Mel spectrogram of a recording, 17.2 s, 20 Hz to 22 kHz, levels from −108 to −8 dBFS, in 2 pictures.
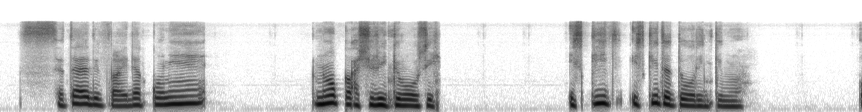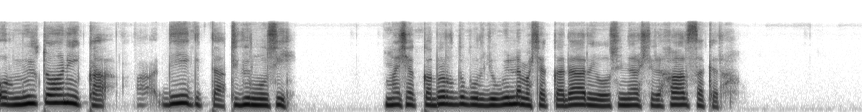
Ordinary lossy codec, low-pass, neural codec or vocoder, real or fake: none; 10.8 kHz; vocoder, 24 kHz, 100 mel bands, Vocos; fake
